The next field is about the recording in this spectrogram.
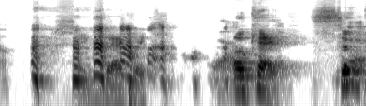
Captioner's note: laughs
